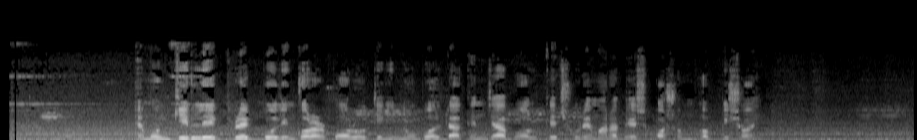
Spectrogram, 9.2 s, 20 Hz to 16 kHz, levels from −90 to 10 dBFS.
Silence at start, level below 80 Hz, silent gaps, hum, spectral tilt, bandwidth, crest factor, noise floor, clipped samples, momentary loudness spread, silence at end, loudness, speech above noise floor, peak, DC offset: 0.1 s; -64 dBFS; none; none; -5.5 dB/octave; 11.5 kHz; 24 dB; -48 dBFS; under 0.1%; 18 LU; 0.3 s; -24 LUFS; 25 dB; -2 dBFS; under 0.1%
